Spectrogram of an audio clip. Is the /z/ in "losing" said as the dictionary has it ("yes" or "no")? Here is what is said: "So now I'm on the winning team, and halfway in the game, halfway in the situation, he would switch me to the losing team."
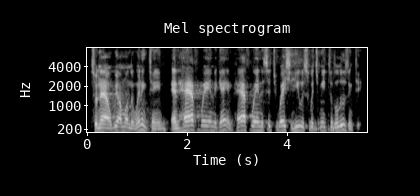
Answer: yes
